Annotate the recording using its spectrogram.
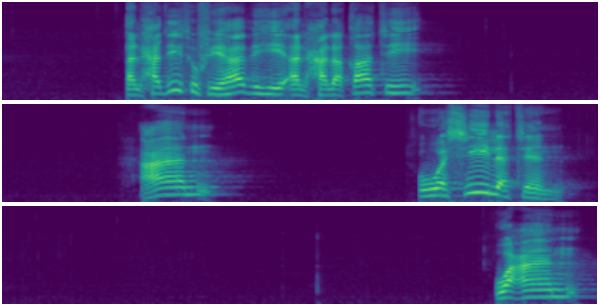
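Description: A middle-aged man speaks calmly and earnestly into a close microphone, in bursts with long pauses.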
